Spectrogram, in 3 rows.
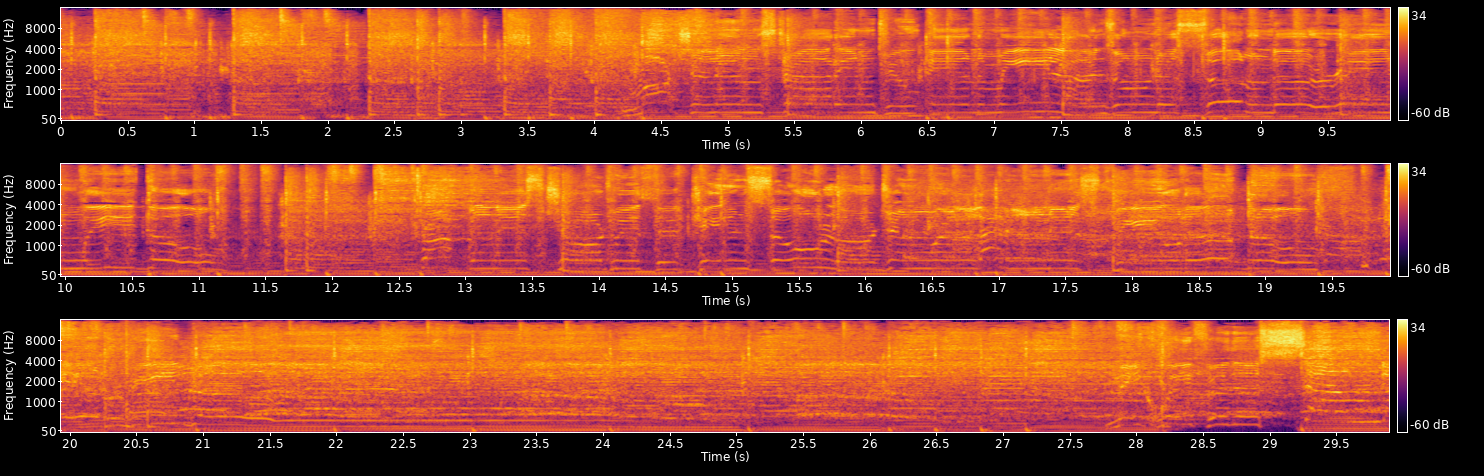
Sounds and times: Music: 0.0 - 29.9.

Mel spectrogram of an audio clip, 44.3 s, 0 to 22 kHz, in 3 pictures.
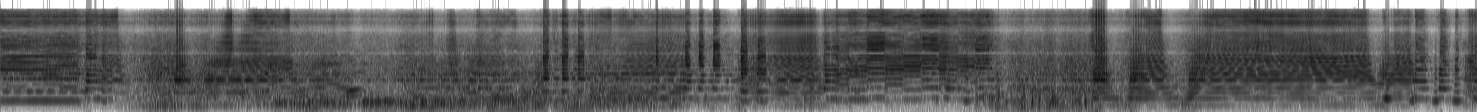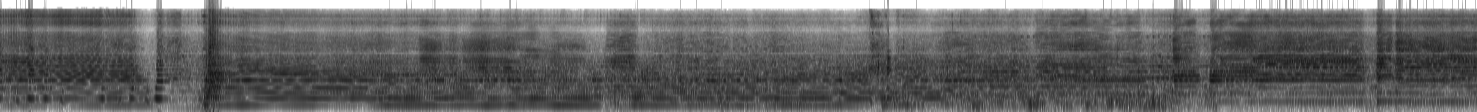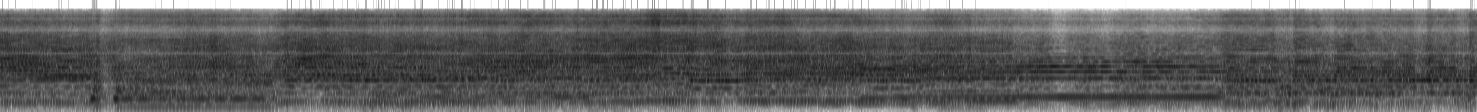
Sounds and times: Vehicle: 0.0 - 44.3.

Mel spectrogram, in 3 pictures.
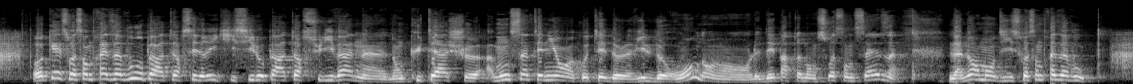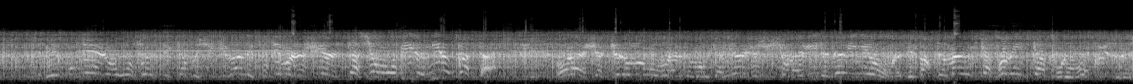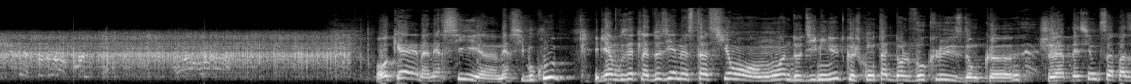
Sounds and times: Radio: 0.0 - 4.2, 10.9 - 28.0
Speech: 0.3 - 11.0, 11.8 - 25.0, 26.4 - 33.9.

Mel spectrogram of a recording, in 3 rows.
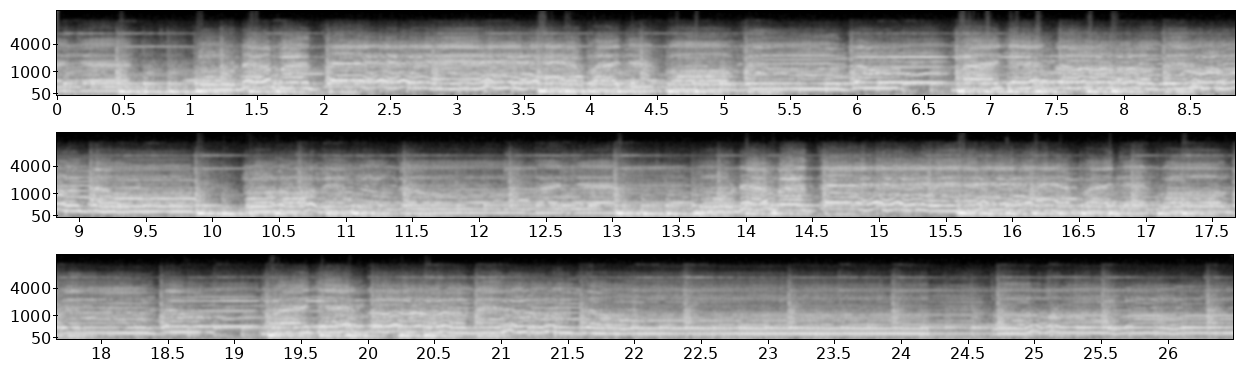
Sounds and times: Music: 0.0 - 26.4.

